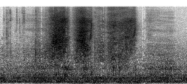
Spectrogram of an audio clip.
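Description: A hand brushes across a tabletop.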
